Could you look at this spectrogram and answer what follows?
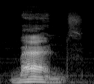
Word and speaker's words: bands: consonant sound before A, bands. After A, we find N, D and Z, bands, because D is a voiced sound and the plural marker is pronounced as Z, bands. Likewise, there are 3 sounds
